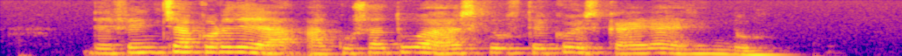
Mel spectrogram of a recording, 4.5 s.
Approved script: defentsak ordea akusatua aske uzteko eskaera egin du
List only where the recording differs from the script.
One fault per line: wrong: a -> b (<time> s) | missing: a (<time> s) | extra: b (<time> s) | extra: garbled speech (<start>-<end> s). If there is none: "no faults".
no faults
